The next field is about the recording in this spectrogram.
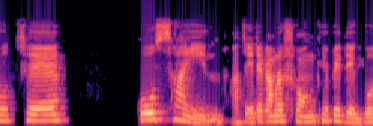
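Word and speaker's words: sec: আমরা পড়বো হচ্ছে কস বলে জানবো টানজেন্ট এটাকে সংক্ষেপে লিখা হয় বা অংক করার সময় আমরা লিখবো টান এটাকে আমরা উচ্চারণ করবো টান আচ্ছা এরপরে কোটানজেন্ট কে আমরা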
